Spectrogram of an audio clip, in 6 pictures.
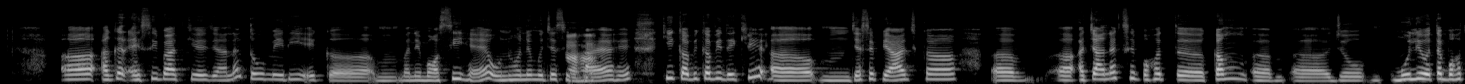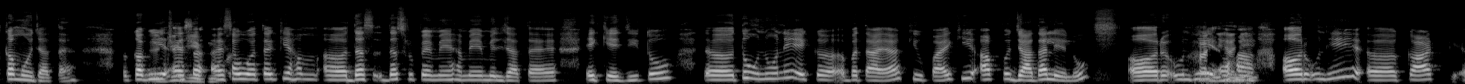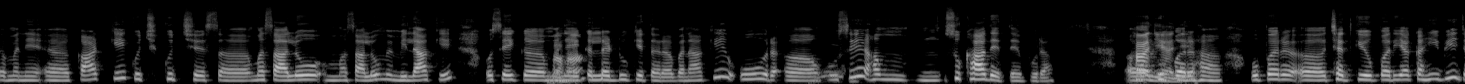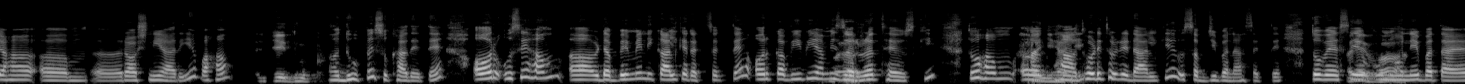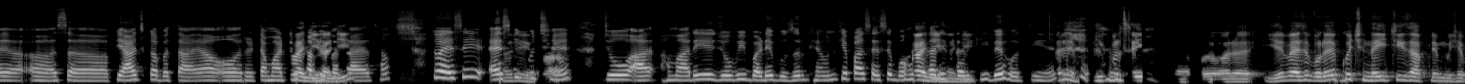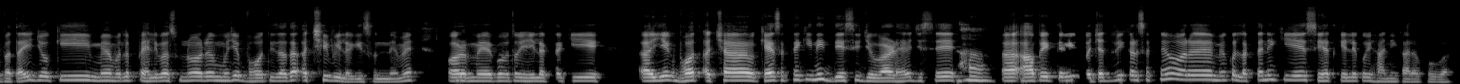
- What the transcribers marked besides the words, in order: distorted speech; sniff; other background noise; chuckle; tapping
- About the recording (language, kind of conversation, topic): Hindi, podcast, खाना खरीदते समय बजट कैसे संभालते हैं—कोई आसान तरीका बता सकते हैं?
